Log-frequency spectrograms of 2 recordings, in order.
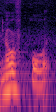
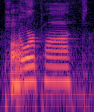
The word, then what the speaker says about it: Norpoth: Hillman North, you pronounce that Northport? Norpoth.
